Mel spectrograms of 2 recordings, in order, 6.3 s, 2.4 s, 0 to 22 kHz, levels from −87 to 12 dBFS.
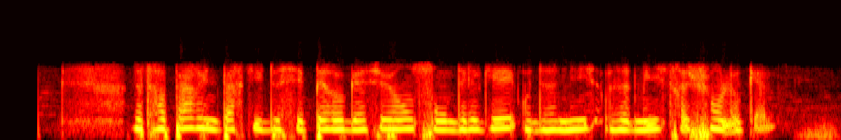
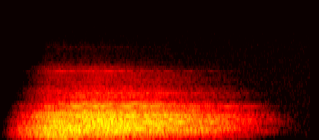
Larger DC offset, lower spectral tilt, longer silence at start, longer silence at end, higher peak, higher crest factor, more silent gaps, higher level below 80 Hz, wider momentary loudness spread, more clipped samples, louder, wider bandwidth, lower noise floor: neither; about the same, -11 dB/octave vs -10.5 dB/octave; first, 0.55 s vs 0.15 s; second, 0.05 s vs 0.6 s; first, -2 dBFS vs -6 dBFS; about the same, 16 dB vs 16 dB; neither; first, -40 dBFS vs -46 dBFS; second, 8 LU vs 16 LU; neither; first, -18 LUFS vs -21 LUFS; about the same, 4.1 kHz vs 4.1 kHz; second, -39 dBFS vs -60 dBFS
